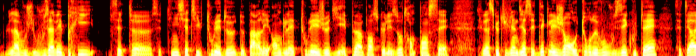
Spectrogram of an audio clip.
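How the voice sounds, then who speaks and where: Enthusiastic host, mid-pitched voice. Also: male voice, warm tone. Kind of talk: casual interview.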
